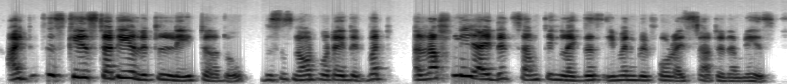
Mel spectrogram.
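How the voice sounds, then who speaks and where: Indian woman with a cold, halting talk. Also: medium pitch, husky, no room sound. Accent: Indian English. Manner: halting, many fillers and restarts. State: has a cold and cough. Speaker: guest speaker. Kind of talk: talk to an online group. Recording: dull lo-fi call audio.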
